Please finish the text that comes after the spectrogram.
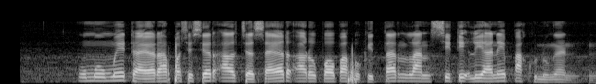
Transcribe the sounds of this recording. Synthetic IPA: ʔumumeɖ̥ä̤ʔeɾahposisɪrald̥ʒ̥a̤saɪraɾupɔpab̥ṳɡ̥it̪anlansiʈiʔlijanepaɡ̥ṳnuŋan

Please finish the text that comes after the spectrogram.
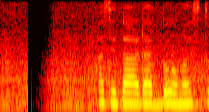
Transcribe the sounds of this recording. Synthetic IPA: hɐsit̪aːʈat̪̚bəɦumɐst̪

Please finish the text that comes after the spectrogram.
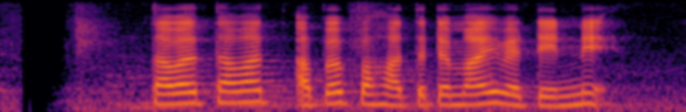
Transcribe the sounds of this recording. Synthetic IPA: t̪aʋət̪ɐʋat̪ɐpəpaɦat̪əʈəmajʋæʈenːe

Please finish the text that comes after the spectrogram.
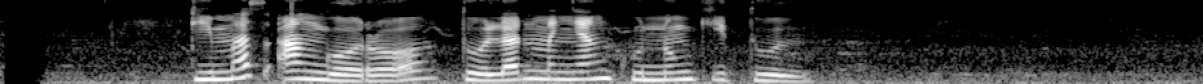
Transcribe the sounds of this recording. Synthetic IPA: d̪̥i̤masaŋɡɔɾɔd̪̥o̤lanməɲaŋɡ̥ṳnʊŋkid̪̥ʊ̤l

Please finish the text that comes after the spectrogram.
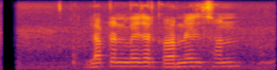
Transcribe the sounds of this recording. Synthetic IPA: lʌp̚ʈʌnmed͡zʌrkʌrnelt͡sʰʌn

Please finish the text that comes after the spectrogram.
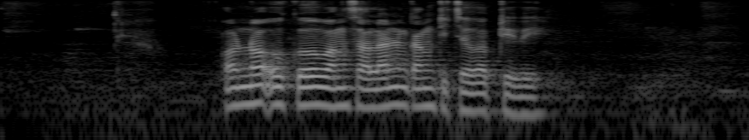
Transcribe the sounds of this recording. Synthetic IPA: ʔɔnɔuɡ̥ɔwaŋsalankaŋd̪̥i̤d̥ʒ̥a̤wap̚d̪̥e̤we

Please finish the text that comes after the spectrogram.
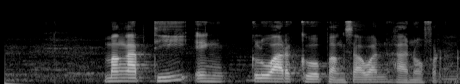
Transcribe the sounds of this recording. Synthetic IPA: maŋap̚d̪̥i̤ɪŋ | kluarɡ̥ɔ̤b̥ä̤ŋsawanɦanofər

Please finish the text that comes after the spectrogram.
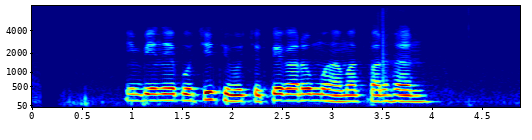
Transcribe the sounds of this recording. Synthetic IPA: ʔimpinepud̥ʒ̥i̤d̪̥i̤wud̥ʒ̥ṳt̪̚kekaɾomuɦamat̪̚farɦan

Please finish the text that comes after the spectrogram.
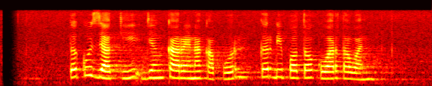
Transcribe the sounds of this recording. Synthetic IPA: t̪əkuzakid͡ʒɨŋkaɾɛnakapurkɨrdipɔt̪ɔkuwart̪awan

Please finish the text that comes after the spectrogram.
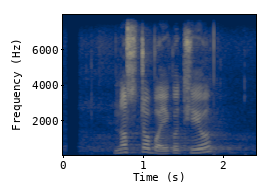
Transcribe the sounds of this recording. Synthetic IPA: nʌsʈʌbʱʌekot̪ʰijo

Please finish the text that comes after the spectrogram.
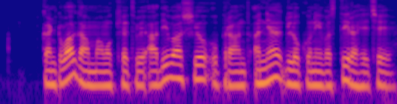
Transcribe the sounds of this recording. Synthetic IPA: kəɳʈʋaɡamːãmʊkʰjət̪ʋeʔad̪iʋasijoʔʊpɾãnt̪ənjəlokoniʋəst̪iɾəɦet͡ʃʰe

